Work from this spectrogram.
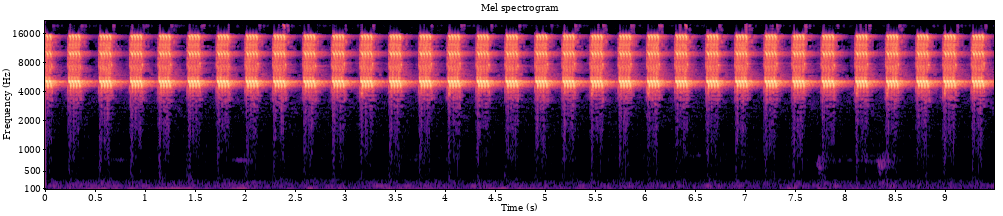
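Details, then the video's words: Cricket, called jangkrik kalung or jangkrik aduan, recorded as a tutor sound for competition songbirds: high, pure chirps pulse steadily about three and a half times per second, each a short trill, with a faint low rumble beneath. "Suara Jangkrik Master Burung"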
